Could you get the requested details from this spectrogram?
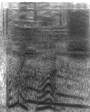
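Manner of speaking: gasp, then a high amazed oh my gosh; genuinely impressed, caught off guard; surprised gasp. Real, not acted. Friend ran six miles.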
